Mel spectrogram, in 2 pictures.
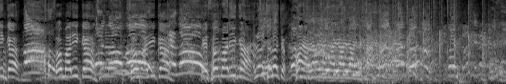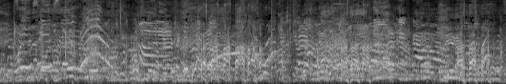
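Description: A group of young women and men laugh and cheer.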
